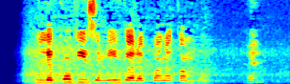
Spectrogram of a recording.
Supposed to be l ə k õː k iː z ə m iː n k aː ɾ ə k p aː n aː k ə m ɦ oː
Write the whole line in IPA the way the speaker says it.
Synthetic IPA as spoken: l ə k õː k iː z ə m iː n k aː ɾ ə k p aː n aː k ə m ɦ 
